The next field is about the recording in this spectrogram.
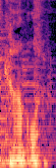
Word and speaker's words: Kamala: Except, like, it's pronounced Kamala.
